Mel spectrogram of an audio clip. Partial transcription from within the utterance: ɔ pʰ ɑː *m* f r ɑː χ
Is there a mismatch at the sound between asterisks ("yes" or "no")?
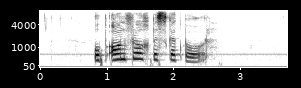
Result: yes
